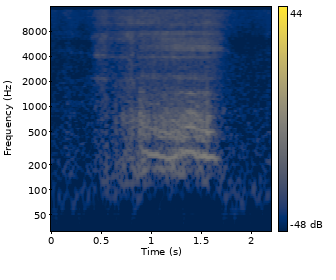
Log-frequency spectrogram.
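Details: One soft, rumbling, slightly tonal snore lasting about a second, against quiet room noise: ordinary snoring in a sleeping male dog, possibly while dreaming.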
